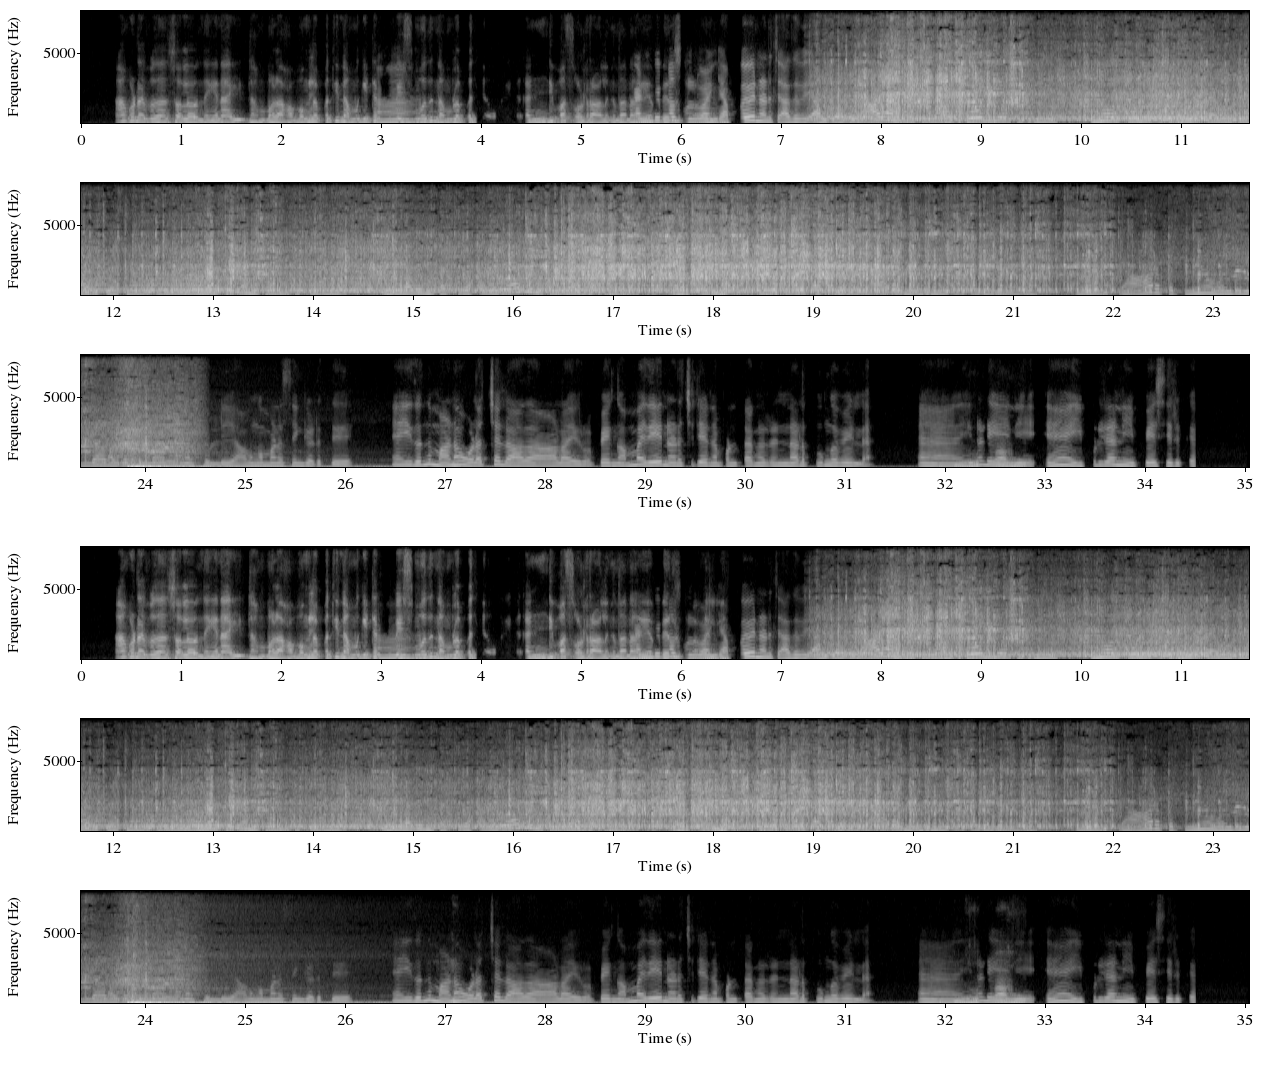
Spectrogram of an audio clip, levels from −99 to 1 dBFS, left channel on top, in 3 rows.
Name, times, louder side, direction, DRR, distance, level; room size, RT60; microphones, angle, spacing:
voice 1, 0.4-4.2 4.4-6.5 11.0-11.1 17.8-18.6 27.1-27.2 32.1-32.8, right 2 dB, 70° right, 2.1 m, -35 dB
voice 2, 3.0-3.4 5.5-9.8 10.1-14.4 14.7-17.3 17.6-21.3 21.6-26.1 26.5-31.3 31.7-34.5, left 1 dB, 55° left, 4.5 m, -36 dB
sound 1, 7.3-24.6, left 3 dB, 15° left, 0.9 m, -29 dB
sound 2, 23.8-29.6 29.8-29.9, right 3 dB, 50° right, 0.6 m, -25 dB
head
